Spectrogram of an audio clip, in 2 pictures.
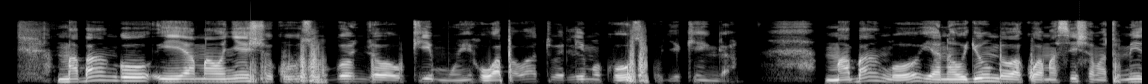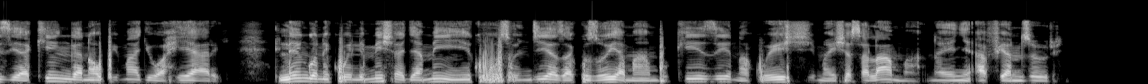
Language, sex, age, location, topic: Swahili, male, 25-35, Nakuru, health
